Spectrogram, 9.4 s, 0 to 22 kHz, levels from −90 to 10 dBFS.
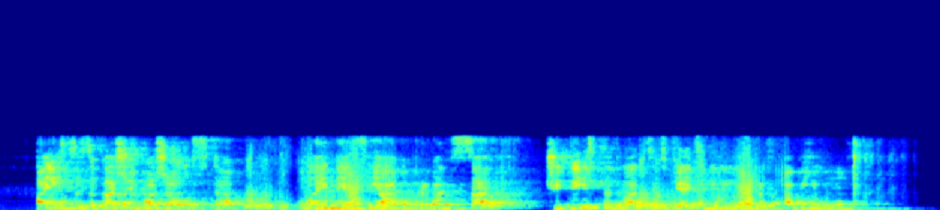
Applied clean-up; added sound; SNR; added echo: neural separator model SepFormer DNS4.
